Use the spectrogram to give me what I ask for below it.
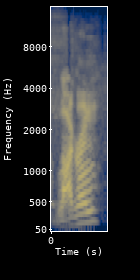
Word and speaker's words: lagern: butcher the proper German pronunciation of this, but the name lager comes from the German word lagern, Lagern, Lagern.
